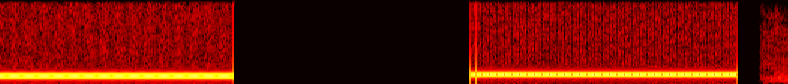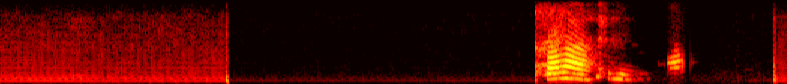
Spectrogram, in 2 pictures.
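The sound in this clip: Telephone line tones during a call transfer: two long, loud, steady tones separated by silence, then a quieter buzzing tone, followed after a pause by a brief voice.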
